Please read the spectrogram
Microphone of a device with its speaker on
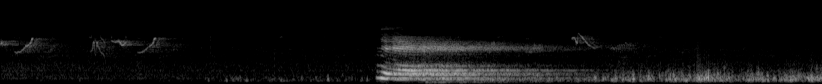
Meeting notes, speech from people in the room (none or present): present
